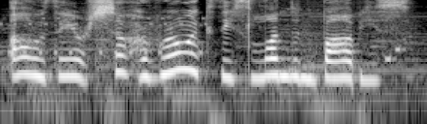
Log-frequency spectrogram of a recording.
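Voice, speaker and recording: Woman playing a very high, gushing policeman's wife. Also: steady tone, a little slow, faint music behind. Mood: swooning. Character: adoring, swooning wife of a London policeman. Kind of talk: video game read-aloud voice acting.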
